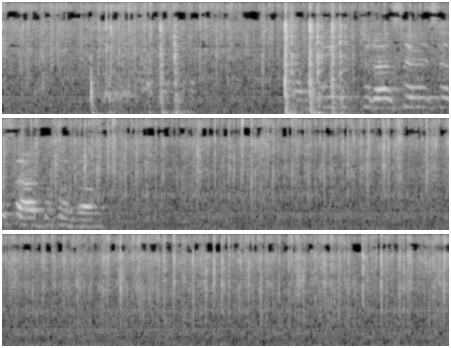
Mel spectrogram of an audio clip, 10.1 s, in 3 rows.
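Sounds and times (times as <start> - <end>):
noodles sizzling in a wok: 0.0 - 10.0.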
